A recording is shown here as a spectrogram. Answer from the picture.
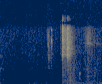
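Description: Near silence, broken by a faint computer mouse click a little past halfway through.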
